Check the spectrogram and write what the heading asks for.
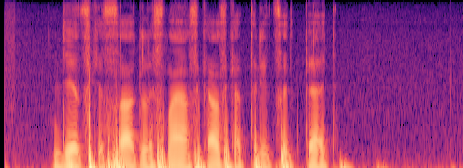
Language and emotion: Russian, neutral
